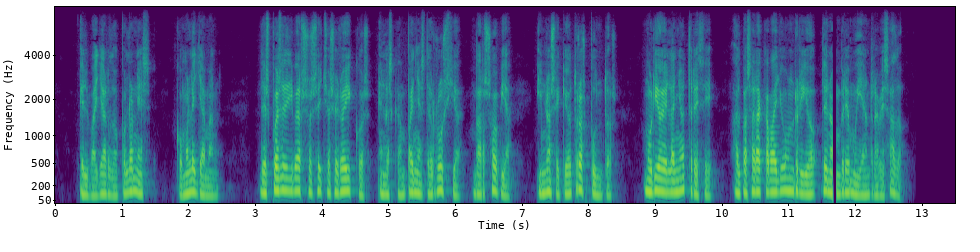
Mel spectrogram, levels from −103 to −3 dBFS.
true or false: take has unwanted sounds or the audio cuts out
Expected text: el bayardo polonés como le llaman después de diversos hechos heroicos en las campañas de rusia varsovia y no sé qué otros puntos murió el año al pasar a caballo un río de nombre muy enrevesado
true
